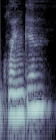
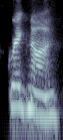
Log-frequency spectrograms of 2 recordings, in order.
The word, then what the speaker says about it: Grignon: Do you pronounce Christie's last name Gringan? Grignon. Grignon. Okay. Yeah, but if you were French, you would pronounce it completely different again.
